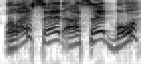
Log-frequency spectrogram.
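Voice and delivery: high, loud Southern cartoon rooster; booming hammed-up Southern blowhard; Foghorn Leghorn. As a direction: bluster like a cartoon rooster, stuttering restarts. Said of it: "Foghorn Leghorn?".

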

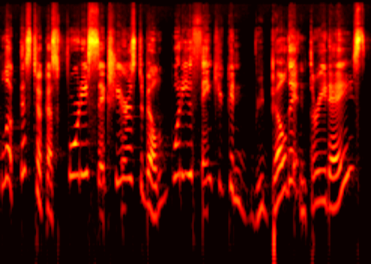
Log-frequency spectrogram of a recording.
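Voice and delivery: high, incredulous scoff; scoffing religious leaders. Retold or imitated. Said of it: "And they were like".

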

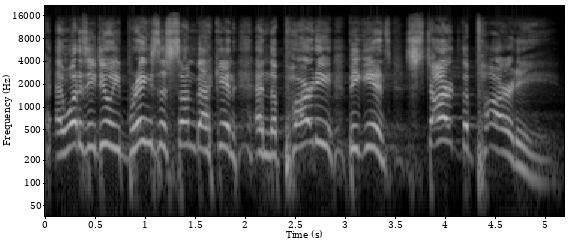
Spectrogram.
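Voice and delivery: loud, high, rousing preacher; preaching at full force. Acted. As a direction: lift the crowd to the party.

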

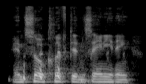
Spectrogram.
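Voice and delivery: normal talking voice

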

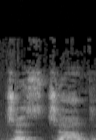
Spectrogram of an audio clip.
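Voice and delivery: loud, low, booming command; deep, loud mystery voice; voice from below. Acted. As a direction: boom it out from the unseen. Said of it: "you hear this voice".

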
